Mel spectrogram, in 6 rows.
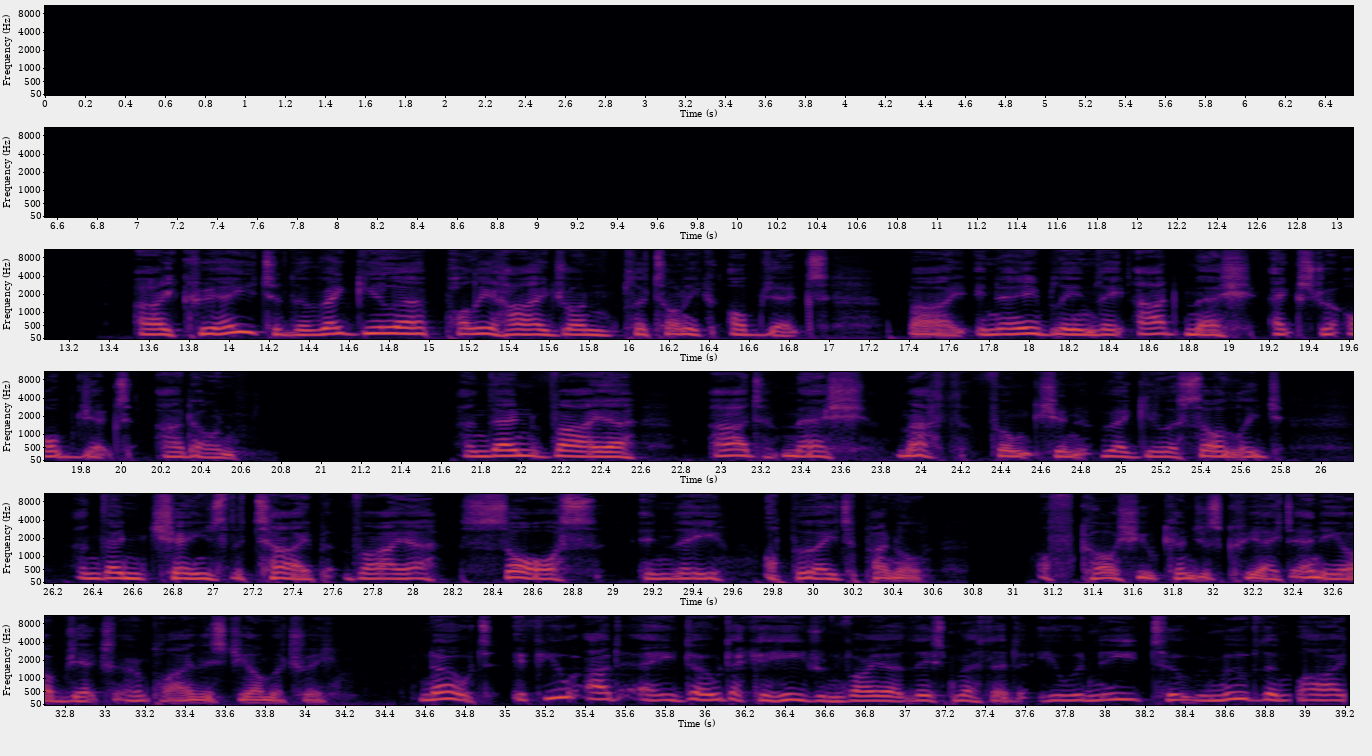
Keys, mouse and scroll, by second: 0.1 click, 1.1-2.5 drag, 5.0-7.9 drag, 13.3 click, 14.8-16.7 drag, 24.8-25.2 drag, 26.7-32.8 drag, 34.9-37.2 drag, 38.0-39.2 drag.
